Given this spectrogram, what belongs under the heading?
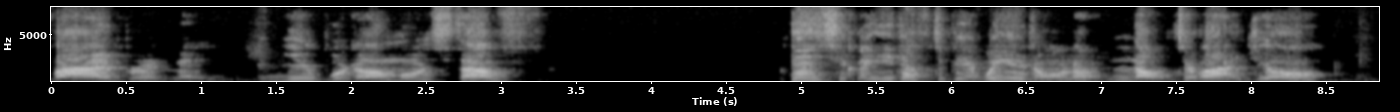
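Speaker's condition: Cerebral palsy; speaks using face muscles

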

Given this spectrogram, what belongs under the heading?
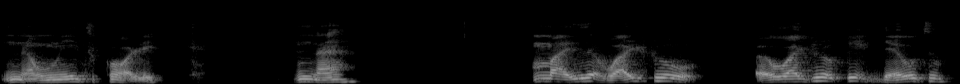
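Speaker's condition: Cerebral palsy; nurse induced a dose during delivery

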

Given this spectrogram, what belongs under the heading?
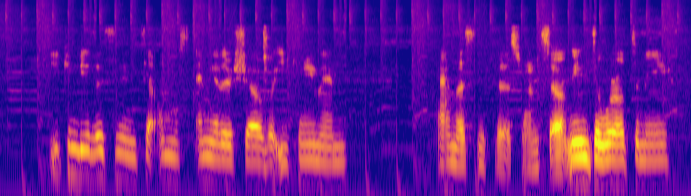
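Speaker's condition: No condition

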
